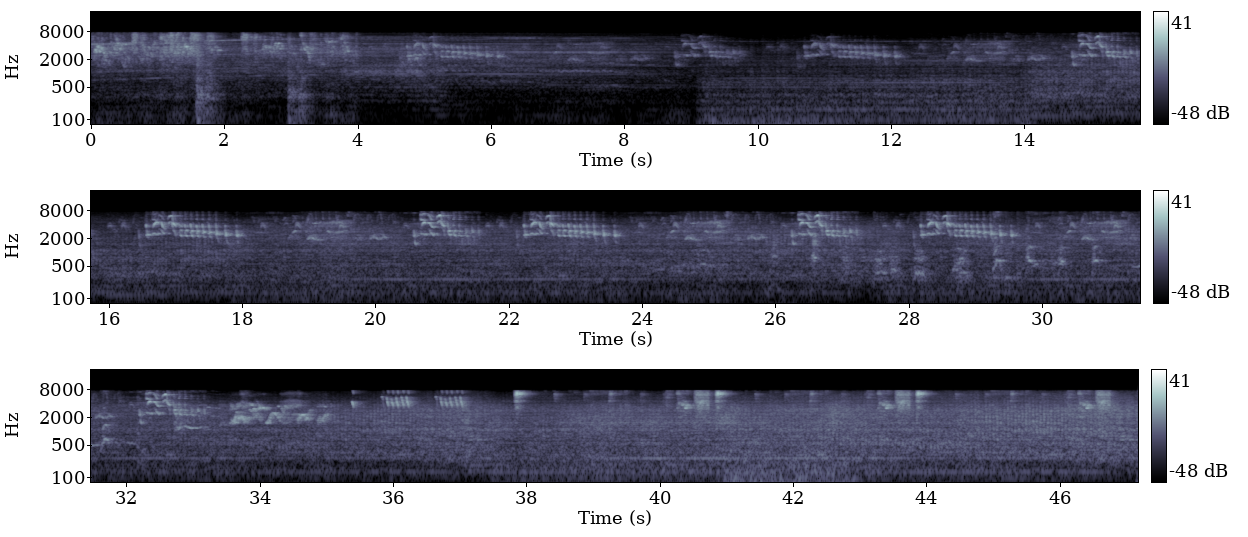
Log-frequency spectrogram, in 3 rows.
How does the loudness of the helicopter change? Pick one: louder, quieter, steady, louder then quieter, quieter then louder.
louder.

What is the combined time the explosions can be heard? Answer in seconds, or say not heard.
2 s.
